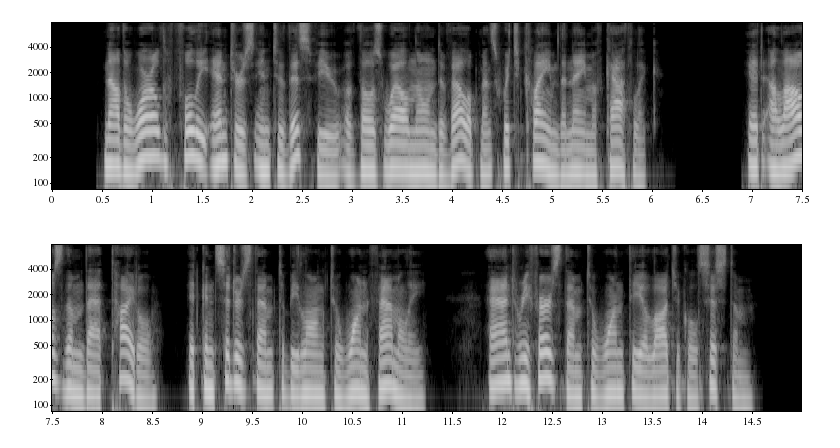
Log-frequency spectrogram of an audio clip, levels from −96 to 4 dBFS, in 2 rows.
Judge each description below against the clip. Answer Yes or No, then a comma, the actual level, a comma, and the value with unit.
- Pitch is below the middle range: No, medium, 145 Hz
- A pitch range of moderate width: Yes, average, 4.1 semitones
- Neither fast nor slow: Yes, average, 155 wpm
